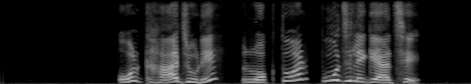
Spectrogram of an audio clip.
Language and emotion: Bengali, disgusted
